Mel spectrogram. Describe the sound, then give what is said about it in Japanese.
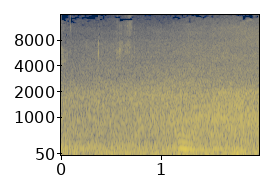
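A steady wash of road traffic noise at a bus stop, with low engine rumble and a faint tonal hum swelling slightly midway, with no clear speech. “今楽譜がないのでわからないんですけどバス停ですからね”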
